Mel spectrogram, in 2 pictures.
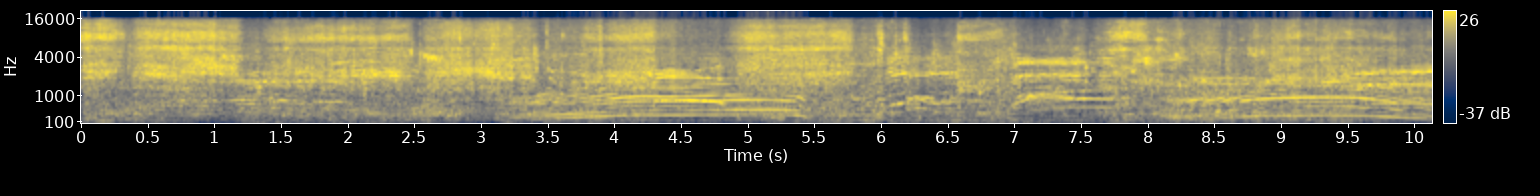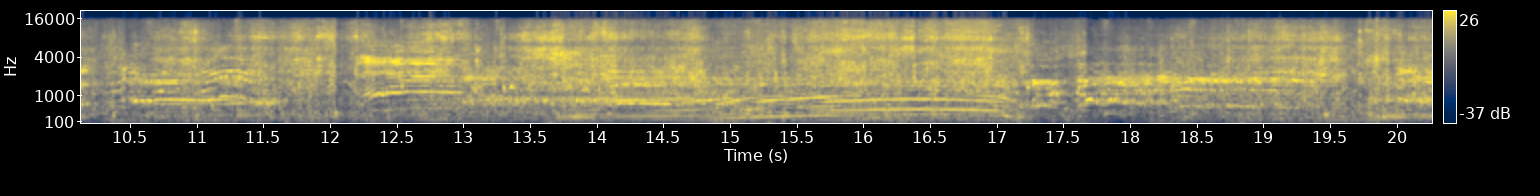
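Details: Several farm cattle competing for food, giving drawn-out arched moos that rise then fall, about four overlapping calls over twenty seconds, set against steady broadband rushing noise.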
